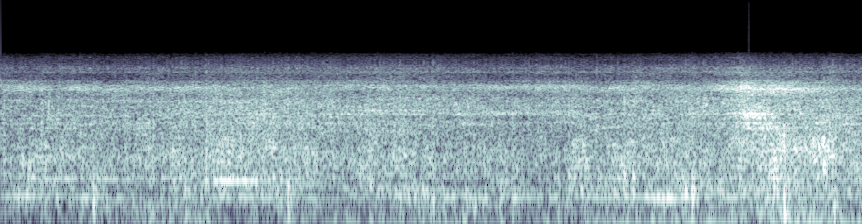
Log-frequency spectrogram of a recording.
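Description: Electric model train running along its track, heard from a camera riding on the train: a steady rolling noise of wheels on the rails, louder for about a second near the end.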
